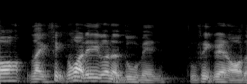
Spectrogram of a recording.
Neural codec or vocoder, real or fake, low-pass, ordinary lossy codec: none; real; 7.2 kHz; none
